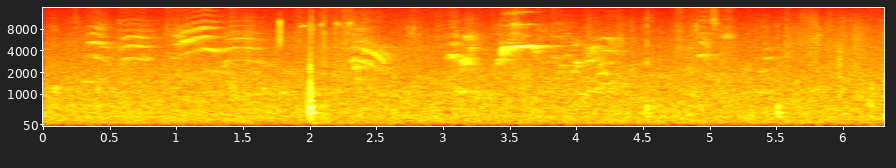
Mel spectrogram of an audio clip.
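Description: Small birds chirping: a string of short, high chirps and quick falling notes, the loudest about three and a half seconds in. A single sharp click sounds about two seconds in.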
